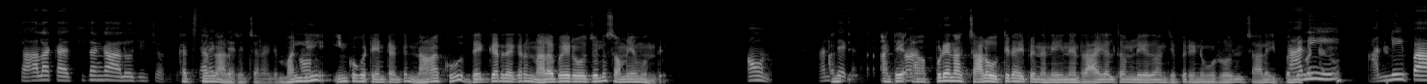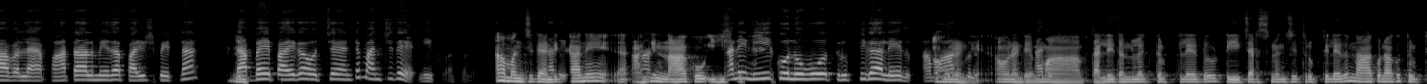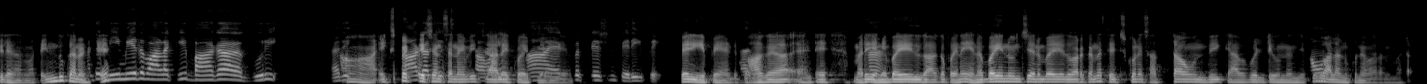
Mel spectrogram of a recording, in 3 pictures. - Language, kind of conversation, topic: Telugu, podcast, థెరపీ గురించి మీ అభిప్రాయం ఏమిటి?
- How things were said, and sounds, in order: other background noise; giggle; in English: "టీచర్స్"; in English: "ఎక్స్‌పెక్టేషన్స్"; in English: "ఎక్స్‌పెక్టేషన్"; in English: "కేపబిలిటీ"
